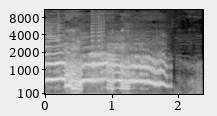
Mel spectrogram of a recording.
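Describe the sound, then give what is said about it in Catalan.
A person loudly imitates an elephant's trumpet, one sustained, brassy, nasal blast lasting about two seconds that bends slightly in pitch before cutting off abruptly, with no other talking. “També podria fer un elefant.”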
